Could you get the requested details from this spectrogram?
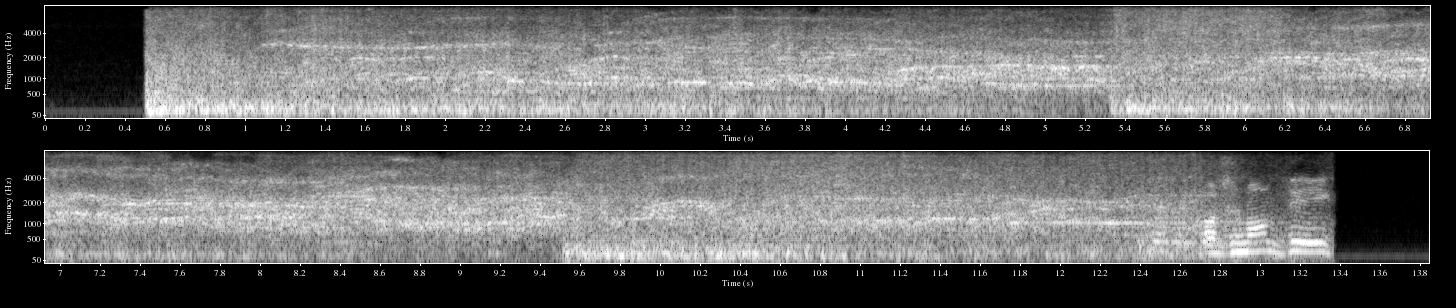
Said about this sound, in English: That is an actual on-site recording, so to speak, of the bombings in Madrid. Yes, that's right, in Madrid. It's from the security camera.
